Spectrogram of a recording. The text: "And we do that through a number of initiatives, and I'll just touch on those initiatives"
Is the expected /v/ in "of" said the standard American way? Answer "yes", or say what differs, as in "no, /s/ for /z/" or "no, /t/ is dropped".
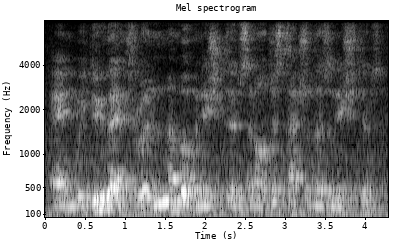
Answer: yes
